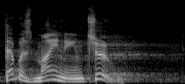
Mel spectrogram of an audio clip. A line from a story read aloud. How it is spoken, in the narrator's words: he exclaimed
